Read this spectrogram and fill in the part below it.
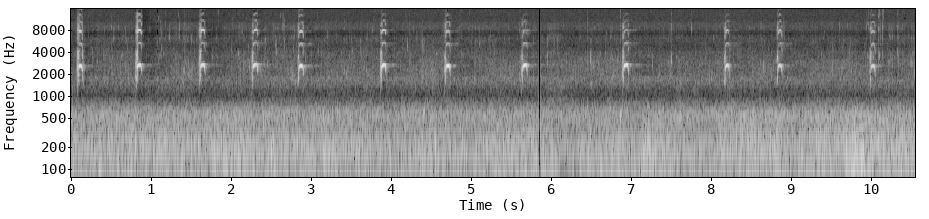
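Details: American Oystercatcher, northwest Mexico population, possibly subspecies frazari. Gives a typical call of one clipped, high, piercing note, repeated at uneven intervals of about half a second to a second, over a constant low rumbling background.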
